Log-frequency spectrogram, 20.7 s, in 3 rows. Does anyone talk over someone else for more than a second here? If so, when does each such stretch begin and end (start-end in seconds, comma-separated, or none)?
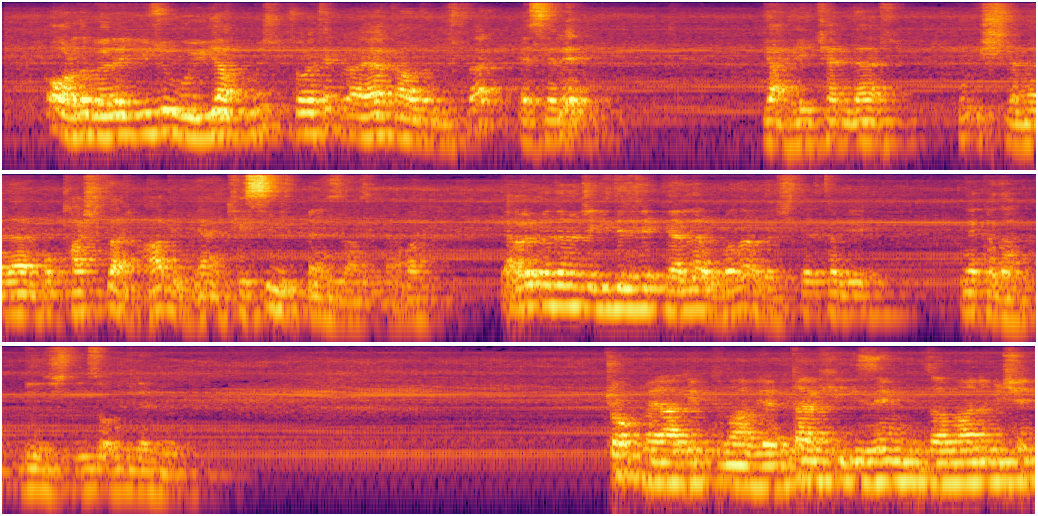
none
